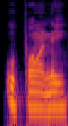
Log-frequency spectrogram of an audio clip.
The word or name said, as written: ponei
